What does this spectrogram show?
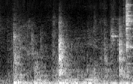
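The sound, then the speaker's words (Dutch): A locked glass door, one of a series of glass doors in a building, is tugged against its lock at the bottom, rattling and clunking in a few short bursts spread over under two seconds, moderately loud, with no voices. “oh, we zitten weer op slot. We zitten ingesloten. Daar beneden zit het slot van deze.”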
